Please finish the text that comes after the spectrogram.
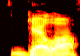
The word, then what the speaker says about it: Gelof: Zack Gelof, you want to say his name? Gelof, like sell off.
